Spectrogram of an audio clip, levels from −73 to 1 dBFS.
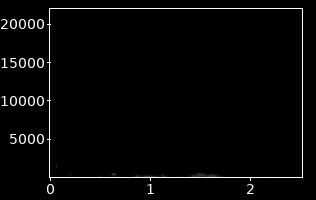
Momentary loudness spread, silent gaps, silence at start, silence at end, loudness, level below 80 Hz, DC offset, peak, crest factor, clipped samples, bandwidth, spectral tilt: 5 LU; none; 0 s; 0 s; -65 LUFS; -86 dBFS; under 0.1%; -48 dBFS; 20 dB; under 0.1%; 16 kHz; -5.5 dB/octave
